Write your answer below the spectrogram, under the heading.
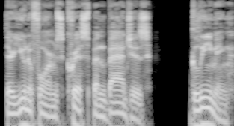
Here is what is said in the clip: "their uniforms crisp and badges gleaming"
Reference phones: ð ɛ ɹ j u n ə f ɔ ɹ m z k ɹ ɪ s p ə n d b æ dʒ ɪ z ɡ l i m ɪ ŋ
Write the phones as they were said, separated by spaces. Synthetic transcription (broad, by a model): ð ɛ ɹ j u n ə f ɔ ɹ m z k ɹ ɪ s p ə n b æ dʒ ɪ z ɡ l i m ɪ ŋ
